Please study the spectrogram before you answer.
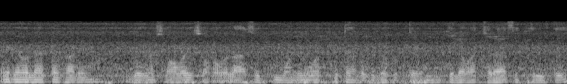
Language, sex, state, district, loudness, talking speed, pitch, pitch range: Bengali, male, West Bengal, Jhargram, -20 LUFS, 190 wpm, 100 Hz, 100-105 Hz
